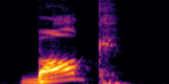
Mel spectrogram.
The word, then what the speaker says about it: balk: Balk? Do you pronounce the L or not? That balk. – It's like walk.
